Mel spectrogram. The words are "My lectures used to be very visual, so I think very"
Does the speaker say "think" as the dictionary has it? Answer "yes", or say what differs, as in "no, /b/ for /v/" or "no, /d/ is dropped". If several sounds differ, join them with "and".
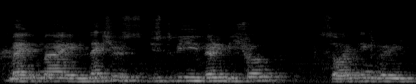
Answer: no, /t/ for /θ/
